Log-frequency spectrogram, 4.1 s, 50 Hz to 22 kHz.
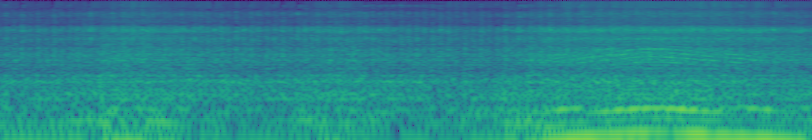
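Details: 2008 Citroen Berlingo 1.6 HDi idling with a deep, uneven rumble that swells and fades; started August 2021 despite a full service, timing belt, water pump, new turbo, EGR valve and fuel sensor, with no fault codes shown.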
